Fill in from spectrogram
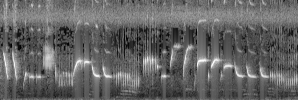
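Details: Canary in full song, played as training material for young canaries: varied phrases of clear whistles, short buzzy rolls, and down-slurred notes, with quick trilled bursts between them, all closely packed.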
